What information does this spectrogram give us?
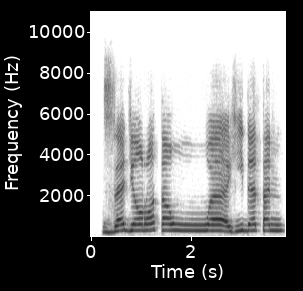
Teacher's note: Zaja di situ ada jim sukun ya, hukumnya qalqalah · Ketika diwasal tak marbutohnya bunyinya tatan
